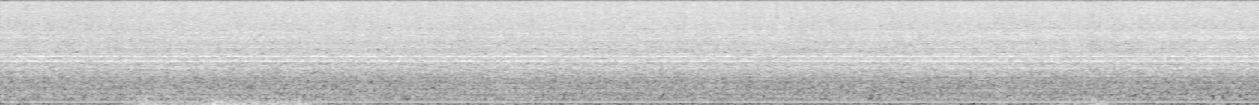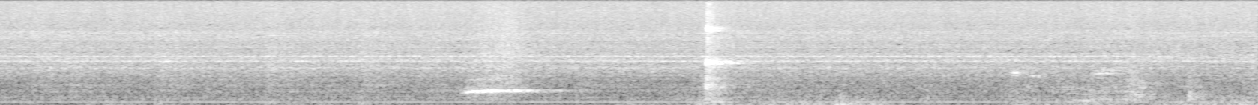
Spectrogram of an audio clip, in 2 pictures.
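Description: A steam locomotive hisses steadily as it stands idling.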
